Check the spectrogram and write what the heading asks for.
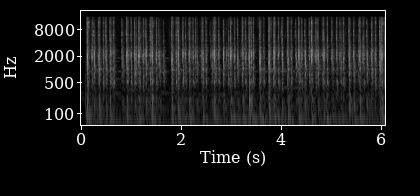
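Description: Fast typing on a computer keyboard: a dense, uneven run of key clicks that starts abruptly.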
